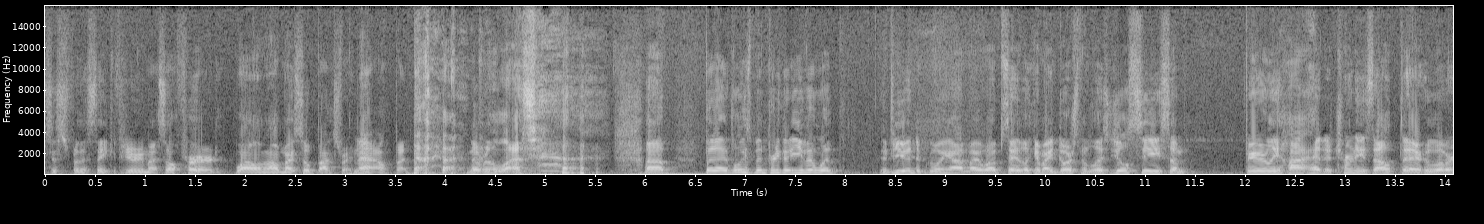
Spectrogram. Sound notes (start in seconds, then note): 3.6 chuckling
